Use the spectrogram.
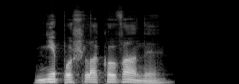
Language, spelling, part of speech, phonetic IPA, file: Polish, nieposzlakowany, adjective, [ˌɲɛpɔʃlakɔˈvãnɨ], Pl-nieposzlakowany.ogg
